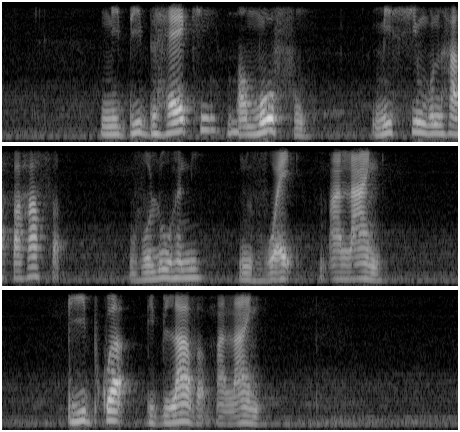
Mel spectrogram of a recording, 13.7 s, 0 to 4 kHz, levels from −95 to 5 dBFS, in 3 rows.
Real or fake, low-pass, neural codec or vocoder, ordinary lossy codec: real; 3.6 kHz; none; Opus, 64 kbps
